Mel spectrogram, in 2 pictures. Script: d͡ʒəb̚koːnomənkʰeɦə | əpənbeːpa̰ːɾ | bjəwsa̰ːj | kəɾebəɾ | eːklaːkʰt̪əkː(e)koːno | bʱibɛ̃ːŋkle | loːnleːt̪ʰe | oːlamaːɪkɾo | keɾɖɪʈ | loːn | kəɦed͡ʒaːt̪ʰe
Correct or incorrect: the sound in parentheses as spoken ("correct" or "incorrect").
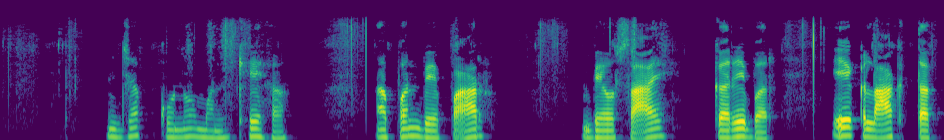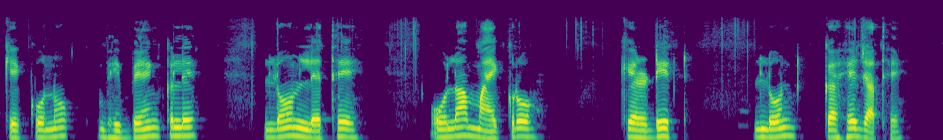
correct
